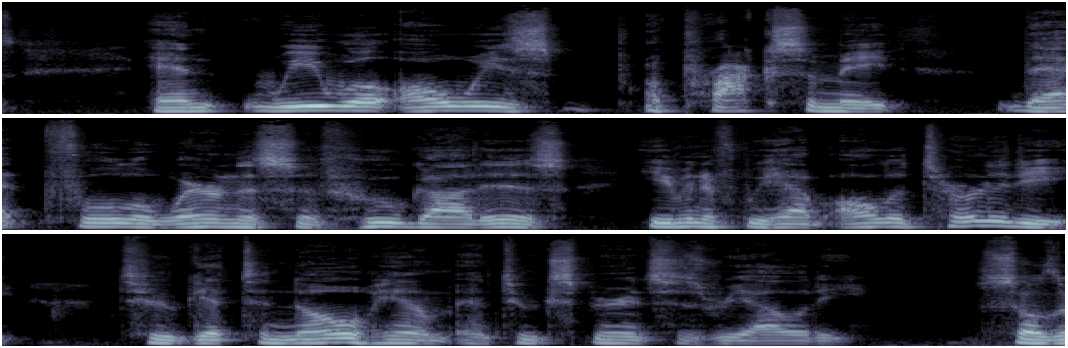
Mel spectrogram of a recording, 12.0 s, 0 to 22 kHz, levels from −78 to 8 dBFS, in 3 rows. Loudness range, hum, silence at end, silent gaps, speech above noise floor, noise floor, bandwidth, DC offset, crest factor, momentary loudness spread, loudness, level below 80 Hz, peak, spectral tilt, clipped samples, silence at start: 3 LU; none; 0 s; none; 31 dB; -55 dBFS; 20 kHz; under 0.1%; 16 dB; 10 LU; -25 LUFS; -68 dBFS; -8 dBFS; -5.5 dB/octave; under 0.1%; 0 s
